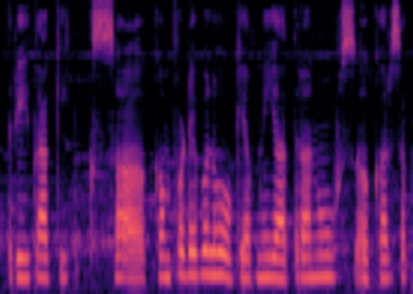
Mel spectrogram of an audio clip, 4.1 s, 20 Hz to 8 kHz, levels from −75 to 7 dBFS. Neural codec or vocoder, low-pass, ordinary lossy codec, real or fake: none; none; none; real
